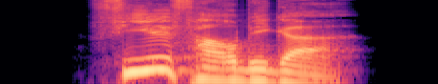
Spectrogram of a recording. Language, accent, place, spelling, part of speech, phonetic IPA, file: German, Germany, Berlin, vielfarbiger, adjective, [ˈfiːlˌfaʁbɪɡɐ], De-vielfarbiger.ogg
- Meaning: 1. comparative degree of vielfarbig 2. inflection of vielfarbig: strong/mixed nominative masculine singular 3. inflection of vielfarbig: strong genitive/dative feminine singular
